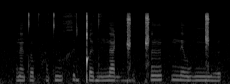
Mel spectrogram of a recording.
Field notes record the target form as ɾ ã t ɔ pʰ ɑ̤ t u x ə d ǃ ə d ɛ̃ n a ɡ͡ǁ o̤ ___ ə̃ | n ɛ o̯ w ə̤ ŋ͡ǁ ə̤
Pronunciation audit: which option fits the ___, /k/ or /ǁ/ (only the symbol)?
ǁ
